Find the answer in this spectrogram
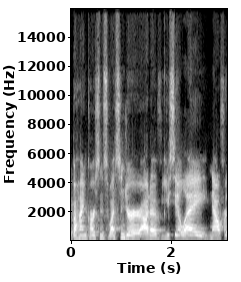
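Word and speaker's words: Schwesinger: Swessinger.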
